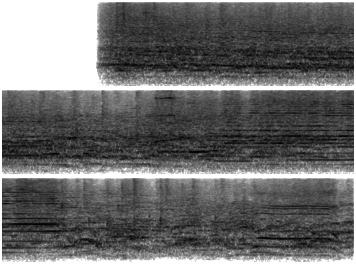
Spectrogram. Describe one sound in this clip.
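A crowd of men sings and chants loudly in an echoing room.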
